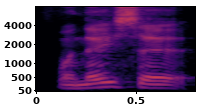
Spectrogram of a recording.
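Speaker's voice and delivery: usual speaking voice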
